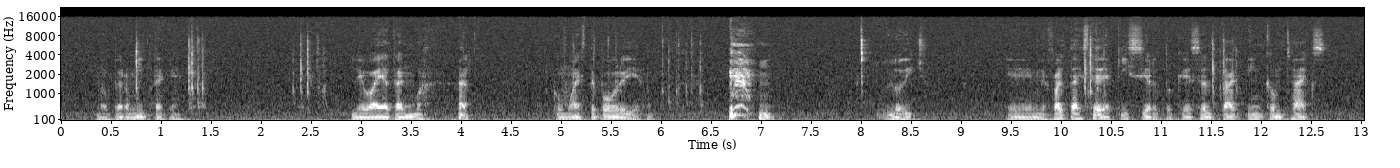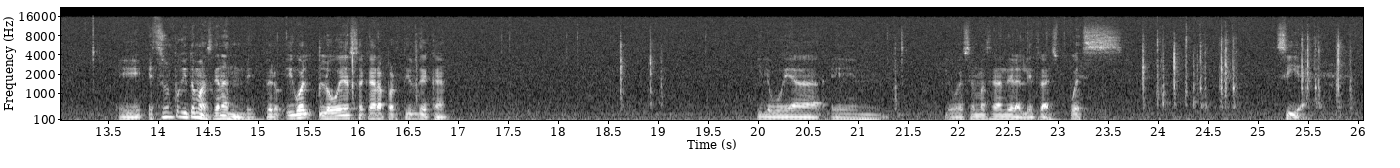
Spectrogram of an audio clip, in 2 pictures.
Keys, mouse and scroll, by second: 0.0-0.2 typing, 1.4 alt+Tab, 2.7 alt+Tab, 4.0 click, 5.0 Left, 5.3 Delete, 5.9 KP_1, 6.1 KP_0, 9.0-10.1 drag, 10.6 alt+Tab, 11.8 alt+Tab, 15.1 click, 16.1 shift+click, 17.4 click, 18.1 click, 18.9 ctrl+d, 19.4-21.4 ctrl+drag, 22.6 click, 23.9 ctrl+Home, 24.2 ctrl+shift+End, 24.9 ctrl+alt+shift+Tab, 25.7 alt+Tab, 26.0 alt+i.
